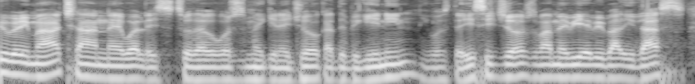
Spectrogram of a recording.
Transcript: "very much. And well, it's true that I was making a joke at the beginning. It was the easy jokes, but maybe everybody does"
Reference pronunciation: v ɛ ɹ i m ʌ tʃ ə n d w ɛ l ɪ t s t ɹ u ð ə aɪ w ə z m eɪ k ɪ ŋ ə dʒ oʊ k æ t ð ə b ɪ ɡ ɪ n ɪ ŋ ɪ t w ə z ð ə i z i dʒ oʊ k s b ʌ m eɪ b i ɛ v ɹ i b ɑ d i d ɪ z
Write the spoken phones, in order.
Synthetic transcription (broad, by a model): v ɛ ɹ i m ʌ tʃ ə n w ɛ l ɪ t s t u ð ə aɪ w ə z m eɪ k ɪ ŋ ə dʒ oʊ k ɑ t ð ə b ɪ ɡ ɪ n ɪ ŋ ɪ t w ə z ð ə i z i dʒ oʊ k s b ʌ m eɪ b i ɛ v ɹ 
